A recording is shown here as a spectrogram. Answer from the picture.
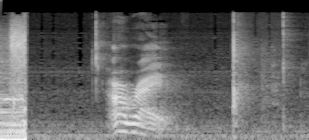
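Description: Background music cuts off suddenly just after the start, followed by a short, wordless vocal sound from a woman and two sharp clicks, the second louder, near the end.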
